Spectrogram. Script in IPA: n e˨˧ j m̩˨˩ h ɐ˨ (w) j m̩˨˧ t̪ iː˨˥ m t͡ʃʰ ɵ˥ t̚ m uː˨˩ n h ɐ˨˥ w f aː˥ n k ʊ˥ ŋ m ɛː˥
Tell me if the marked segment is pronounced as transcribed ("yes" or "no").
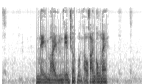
no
